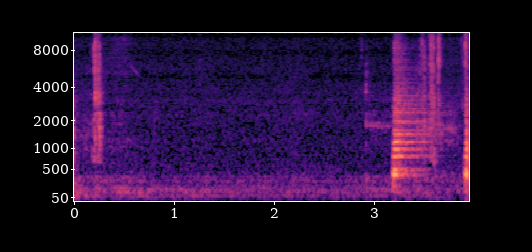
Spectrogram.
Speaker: once you're done with the left rear it should blow the horn twice first let's go ahead and turn the vehicle on all the way to the on position once the vehicle is all the way on go ahead and press the emergency brake and then hold the lock and unlock button until you hear the horn chirp twice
